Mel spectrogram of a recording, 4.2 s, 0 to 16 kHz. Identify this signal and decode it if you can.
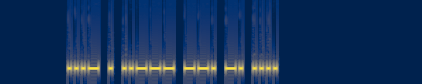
Morse code, heard as a keyed tone, about 36 wpm, 700 Hz. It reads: VE2GNH
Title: DXCC-100 Call Signs - 6 Characters - Repeated 3x - 35wpm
